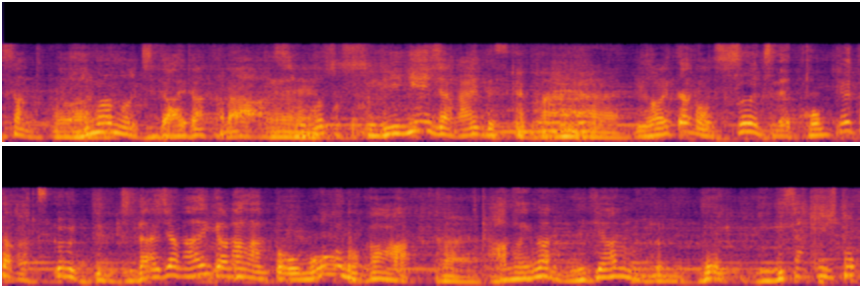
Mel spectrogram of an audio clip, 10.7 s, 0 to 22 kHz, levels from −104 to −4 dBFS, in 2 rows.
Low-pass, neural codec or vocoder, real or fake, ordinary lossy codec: 7.2 kHz; codec, 44.1 kHz, 2.6 kbps, SNAC; fake; none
